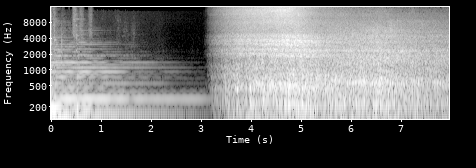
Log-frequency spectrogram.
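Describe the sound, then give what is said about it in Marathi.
A train pulls into a railway station in Mumbai: a loud, steady rumble and rattle of rolling wagons that begins abruptly partway through and holds to the end. “गाडी आली”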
